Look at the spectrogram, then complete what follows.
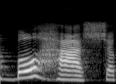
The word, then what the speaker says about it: borracha: O chá é o CH com som de X, né?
